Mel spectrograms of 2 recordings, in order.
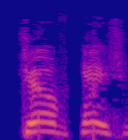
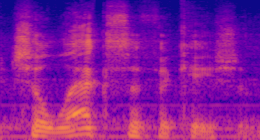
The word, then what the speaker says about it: Chillaxification: Chillification number 6, your winner, followed by 7, 8, and 2. Hold all tickets. It's actually Chillaxification, so the track announcer got the name wrong, but that's okay.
